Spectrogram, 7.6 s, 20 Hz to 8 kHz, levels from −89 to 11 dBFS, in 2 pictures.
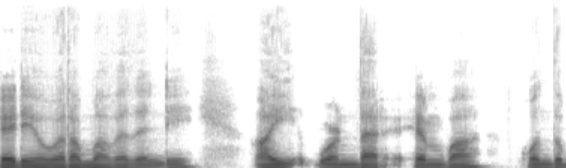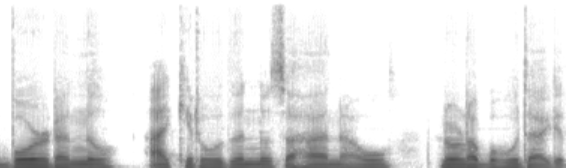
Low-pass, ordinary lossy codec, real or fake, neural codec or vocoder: none; none; fake; codec, 16 kHz, 0.5 kbps, X-Codec, HuBERT features, trained on LibriSpeech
